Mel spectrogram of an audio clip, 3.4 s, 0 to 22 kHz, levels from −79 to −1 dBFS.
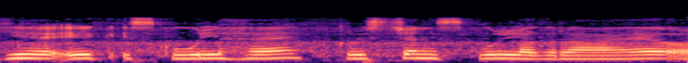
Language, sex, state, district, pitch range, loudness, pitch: Hindi, female, Uttar Pradesh, Gorakhpur, 205-220 Hz, -14 LUFS, 215 Hz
